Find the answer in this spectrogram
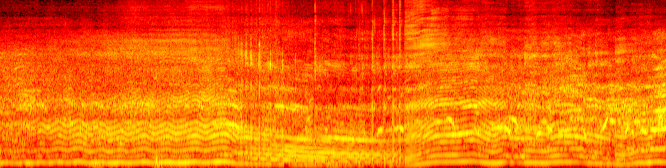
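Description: Motorcycle engine running at high revs, its pitch wavering rapidly with the throttle. The pitch sinks about three seconds in and climbs again about two seconds later as it speeds up.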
